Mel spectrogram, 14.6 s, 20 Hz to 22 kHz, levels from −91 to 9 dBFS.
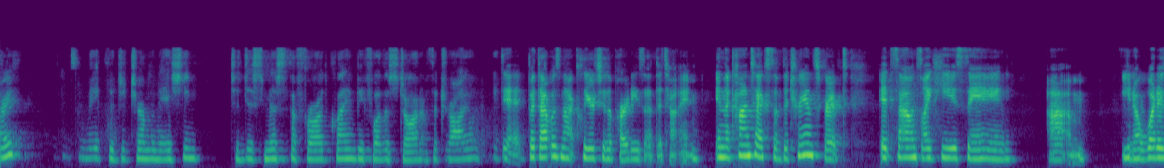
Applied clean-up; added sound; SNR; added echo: neural mask model DeepFilterNet 3.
